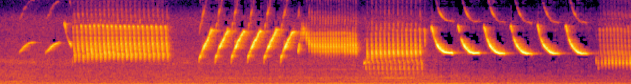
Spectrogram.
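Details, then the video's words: Canary training song: alternating buzzy rattles and quick rising chirps, then a clean series of high falling slurred whistles, ending in a lower buzzy trill. "The most popular canary training | Play now, your canary will sing a lot"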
